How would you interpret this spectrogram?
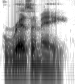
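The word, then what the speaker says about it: résumé: for a reason so resume is special because we pronounce the e at the end with the long a sound like day or pay resume so pronunciation your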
